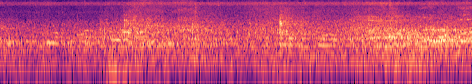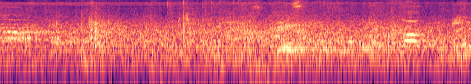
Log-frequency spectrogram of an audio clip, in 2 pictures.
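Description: Ice skates scrape and hiss across the ice in an echoing arena.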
